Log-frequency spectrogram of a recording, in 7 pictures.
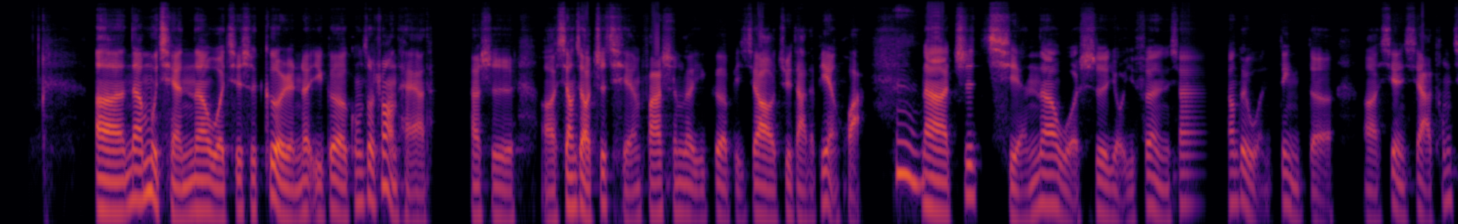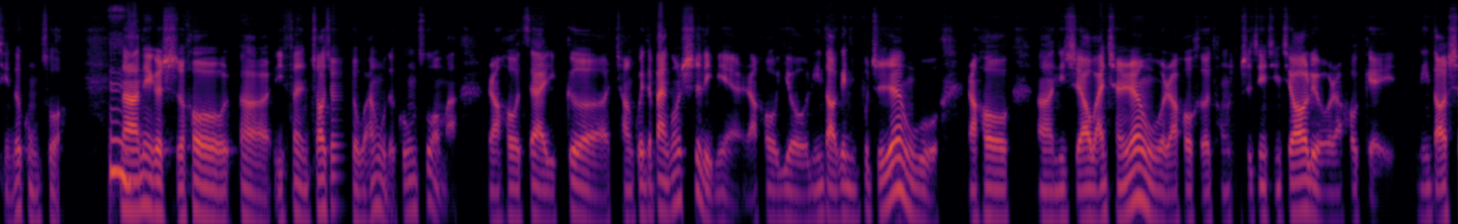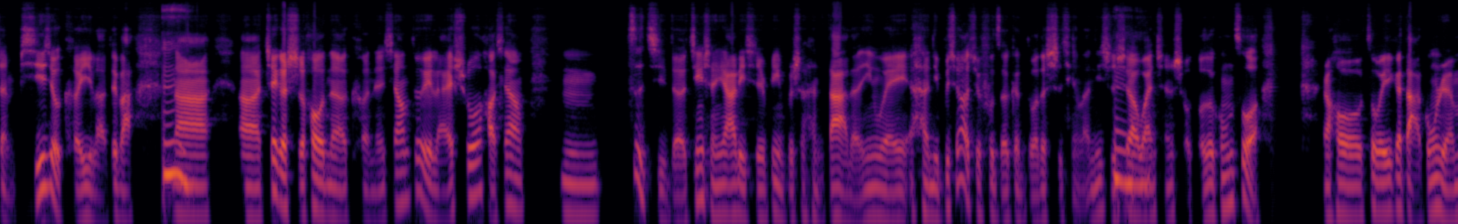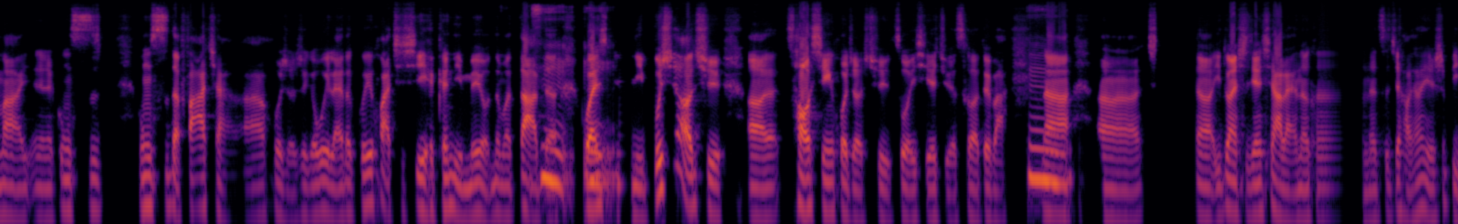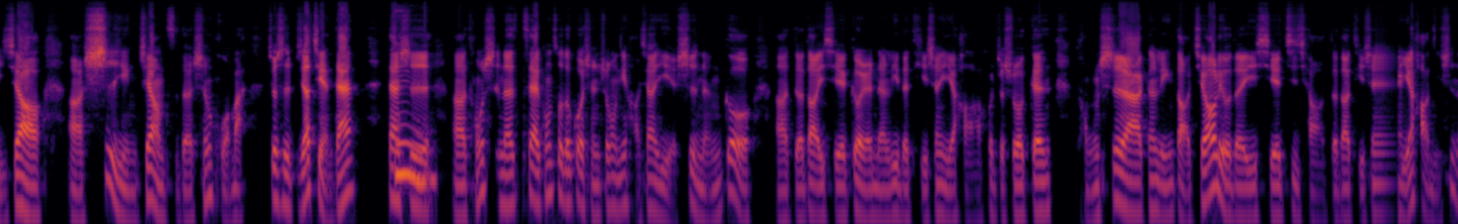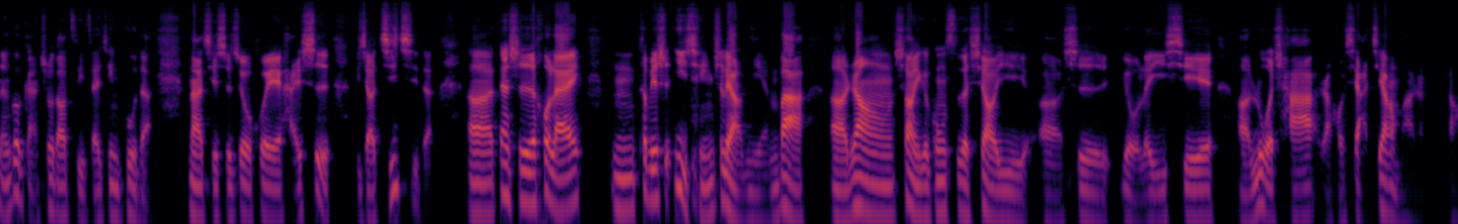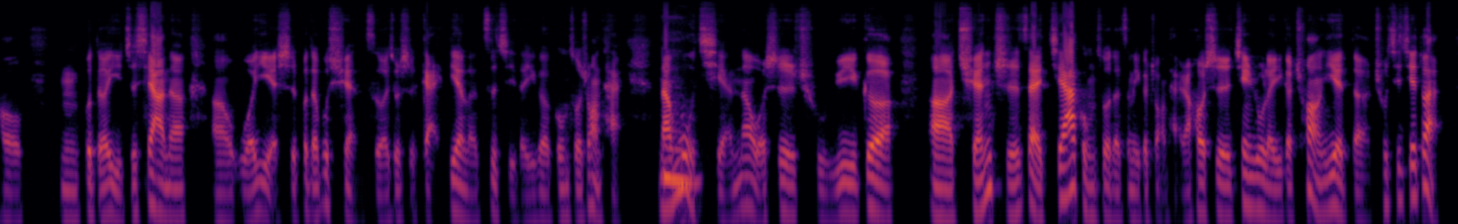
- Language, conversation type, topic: Chinese, advice, 在遇到挫折时，我怎样才能保持动力？
- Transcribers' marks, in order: other background noise; chuckle; laughing while speaking: "嗯 嗯"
